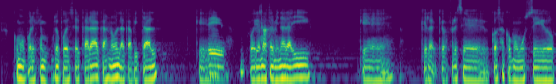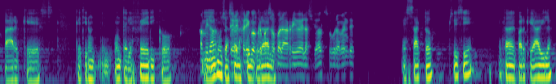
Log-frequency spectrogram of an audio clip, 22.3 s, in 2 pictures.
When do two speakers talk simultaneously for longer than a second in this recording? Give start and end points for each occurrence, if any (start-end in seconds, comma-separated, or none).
15.2-16.6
